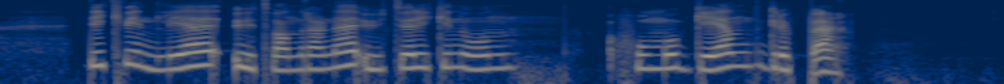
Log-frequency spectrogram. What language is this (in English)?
Norwegian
